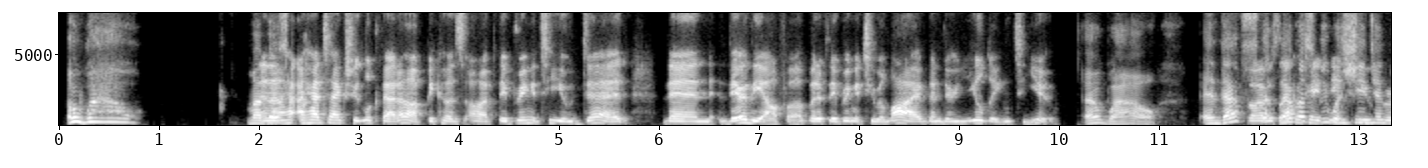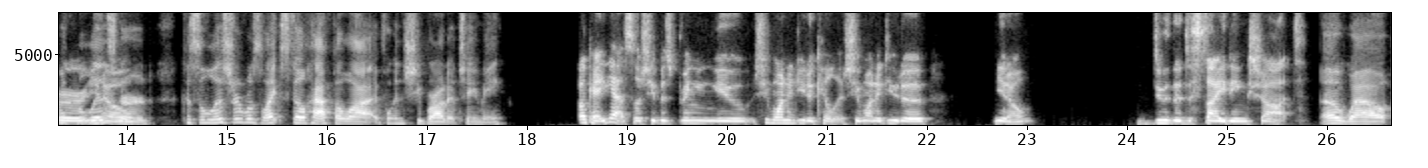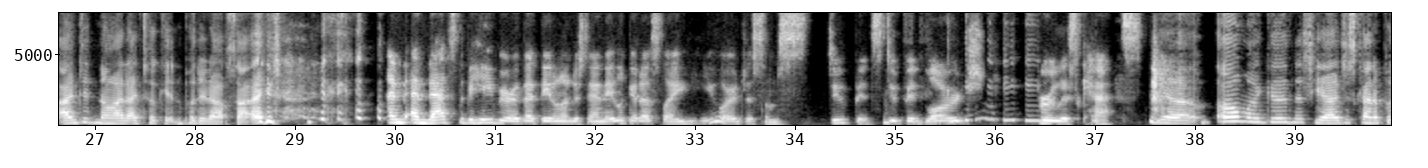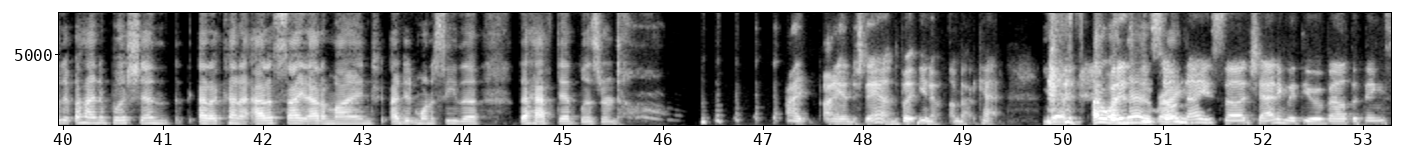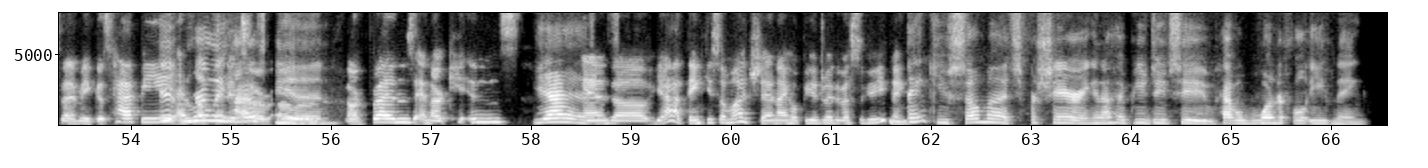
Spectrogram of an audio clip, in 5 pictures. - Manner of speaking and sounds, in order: other background noise; chuckle; chuckle; chuckle; chuckle; chuckle
- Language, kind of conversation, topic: English, unstructured, What small joy brightened your week?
